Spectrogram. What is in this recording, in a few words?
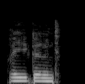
"regelnd", German; adjectives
